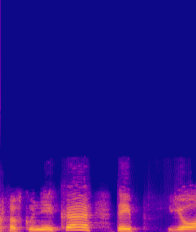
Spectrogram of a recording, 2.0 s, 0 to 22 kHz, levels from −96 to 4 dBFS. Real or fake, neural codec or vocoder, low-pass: fake; codec, 16 kHz, 0.5 kbps, X-Codec, WavLM features, trained on Multilingual LibriSpeech; 7.2 kHz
